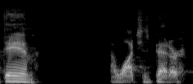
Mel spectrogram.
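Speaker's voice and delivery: low, quiet aside to oneself; grudging admission. Acted. Would-be buyer after seeing the nicer watch, grudging admission.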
